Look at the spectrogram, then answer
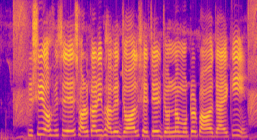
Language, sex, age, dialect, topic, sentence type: Bengali, female, 18-24, Rajbangshi, agriculture, question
